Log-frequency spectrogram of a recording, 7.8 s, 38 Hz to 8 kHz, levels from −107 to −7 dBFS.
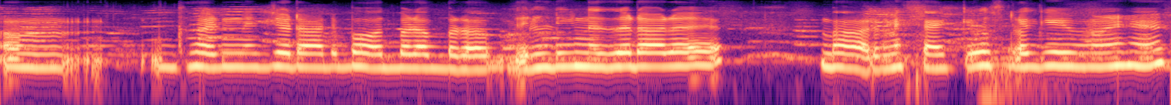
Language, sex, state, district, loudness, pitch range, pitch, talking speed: Hindi, female, Bihar, Katihar, -13 LUFS, 250-275 Hz, 265 Hz, 140 wpm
